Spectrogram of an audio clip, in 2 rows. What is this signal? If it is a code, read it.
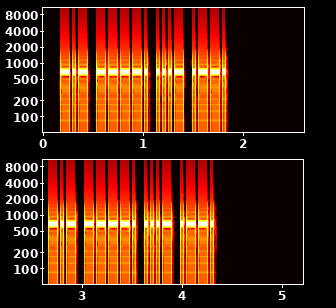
Morse code, heard as a keyed tone, about 37 wpm, 700 Hz. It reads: K9VP K9VP
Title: Easy Call Signs Repeated 2x - 40wpm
